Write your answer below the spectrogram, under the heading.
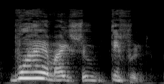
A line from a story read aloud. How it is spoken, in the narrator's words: Binnicky shouted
